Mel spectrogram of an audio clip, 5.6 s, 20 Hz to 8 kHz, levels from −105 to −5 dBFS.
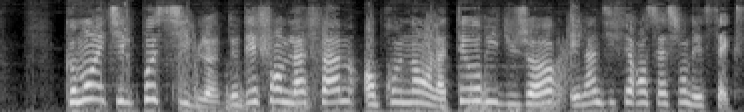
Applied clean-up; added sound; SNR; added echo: neural mask model RNNoise.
